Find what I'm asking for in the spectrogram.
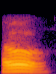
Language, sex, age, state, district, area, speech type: Marathi, male, 30-45, Maharashtra, Osmanabad, rural, conversation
